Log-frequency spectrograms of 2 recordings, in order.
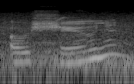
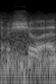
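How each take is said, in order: First: The name ends with an n sound. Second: The name ends with a vowel sound. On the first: This is how most cultures say it. "in most cultures, it's pronounced Oshun" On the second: This is how the other person says it. "pronounced Oshua, the way you're pronouncing it"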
